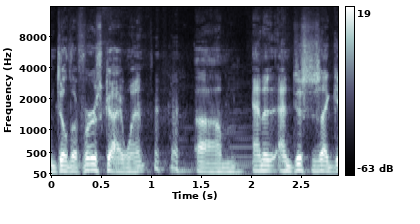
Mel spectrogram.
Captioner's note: laughing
